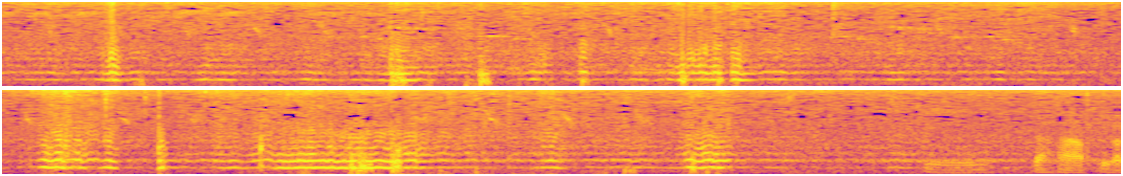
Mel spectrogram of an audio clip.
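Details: Asian honey bees droning around an opened box hive at honey harvest time; constant low hum broken by sharp knocks and clicks and a man speaking in stretches.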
